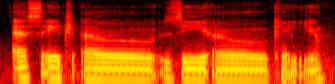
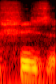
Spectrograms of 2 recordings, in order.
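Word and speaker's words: 装束: Shozoku. Okay, if you look up ninja, Oh, there it think is. that kind of style clothes. Okay, Shozoku, not Shizu.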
